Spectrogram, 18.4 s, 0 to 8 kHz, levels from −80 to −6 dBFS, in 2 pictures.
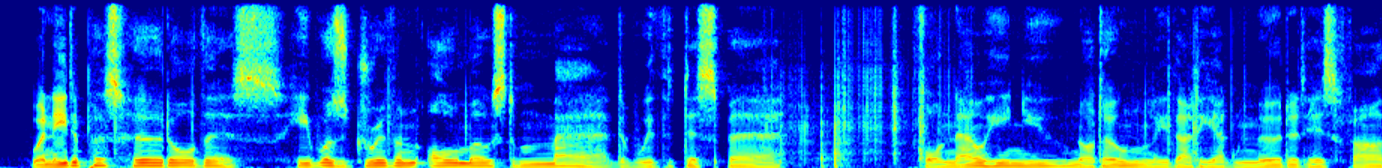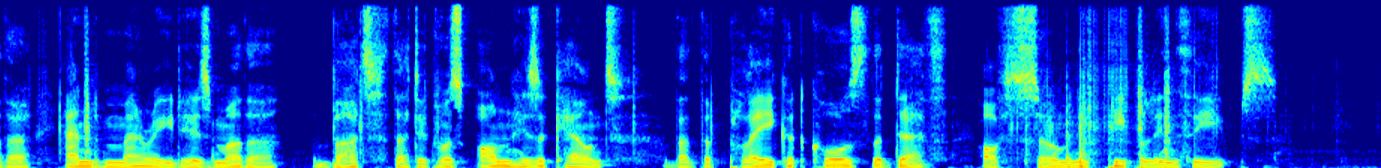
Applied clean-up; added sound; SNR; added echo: none; Crackle; 19 dB; none.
